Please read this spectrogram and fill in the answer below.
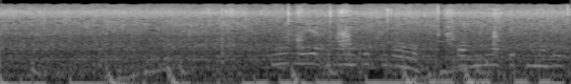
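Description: Sliced bitter gourd sizzling in hot oil in a wok while a metal spatula stirs it, with a few scrapes and clicks of the spatula against the pan around the middle.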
